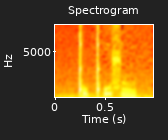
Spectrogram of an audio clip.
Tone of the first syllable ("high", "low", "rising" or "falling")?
low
